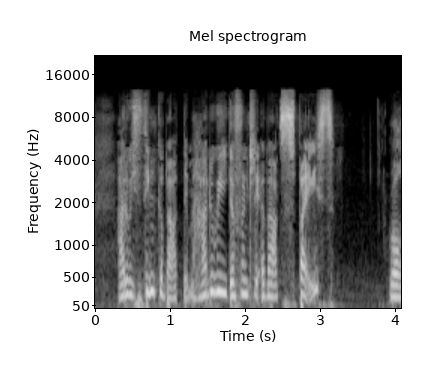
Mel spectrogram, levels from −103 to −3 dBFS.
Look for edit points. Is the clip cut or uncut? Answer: cut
